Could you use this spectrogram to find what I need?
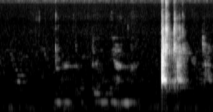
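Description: A woman speaks softly nearby.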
